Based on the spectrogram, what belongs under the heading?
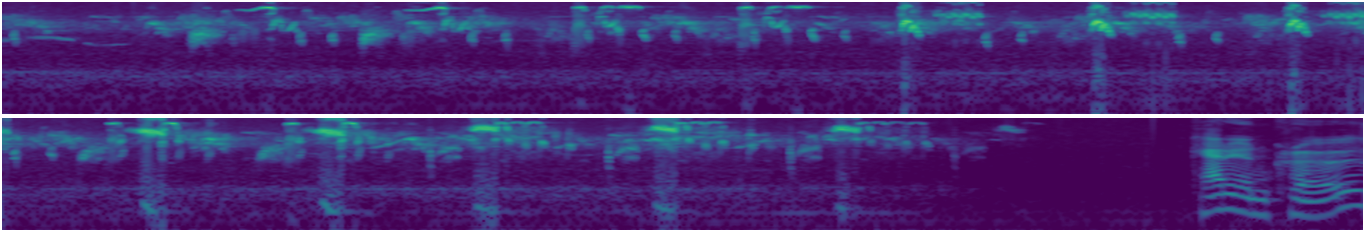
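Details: Singing male Common Starling rattling his bill on a chimney pot of a suburban house, mixing in imitations such as carrion crow: dense, continuous high twittering, whistles and clicks, then a brief pause and a wavering harmonic phrase near the end.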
